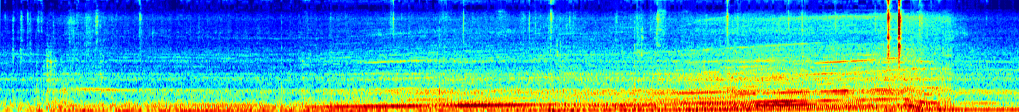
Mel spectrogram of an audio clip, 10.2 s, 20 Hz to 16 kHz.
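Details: BMW M2 DCT with polyurethane transmission mounts from AliExpress, driving: rising gear whine climbing with road speed over the engine drone, carried into the cabin along with heavy vibration by the stiff mounts.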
